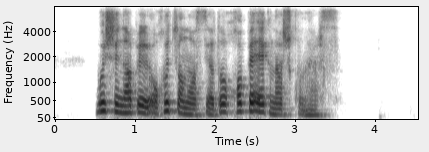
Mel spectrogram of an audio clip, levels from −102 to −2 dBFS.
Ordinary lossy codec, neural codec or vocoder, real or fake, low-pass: Opus, 32 kbps; none; real; 7.2 kHz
